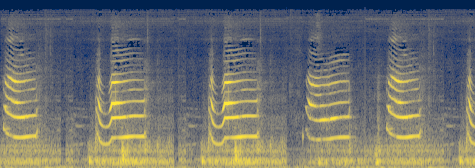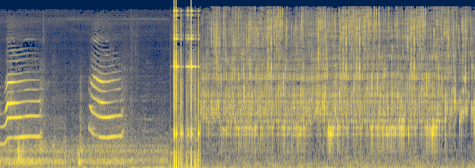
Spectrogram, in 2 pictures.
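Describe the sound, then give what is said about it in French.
In a barn, a cat meows about seven times in a steady, evenly spaced series, each cry clear, before a burst of noisy splashing, pouring liquid as the cat knocks over milk. “Pilou rencontre un chat qui renverse du lait.”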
